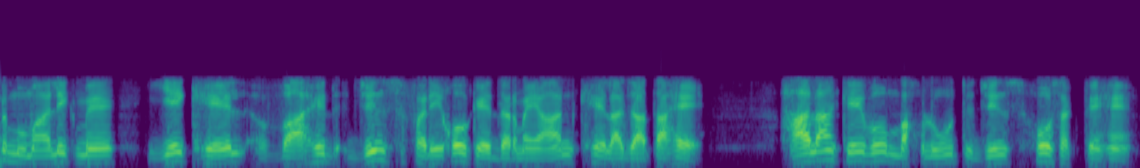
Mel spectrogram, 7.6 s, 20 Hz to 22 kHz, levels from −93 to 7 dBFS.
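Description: Nothing goes wrong anywhere in this speech recording, so there's no technical fault to point to.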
